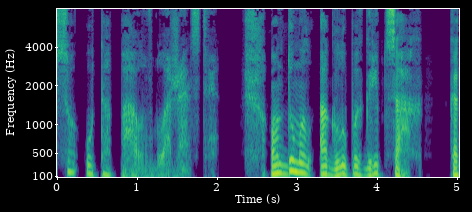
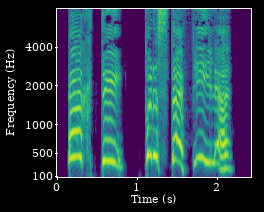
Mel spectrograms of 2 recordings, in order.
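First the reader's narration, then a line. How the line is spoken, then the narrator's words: Shouted, breaking off singing. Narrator (Russian): она прервала пение и, посылая ему рукой воздушный поцелуй, крикнула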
